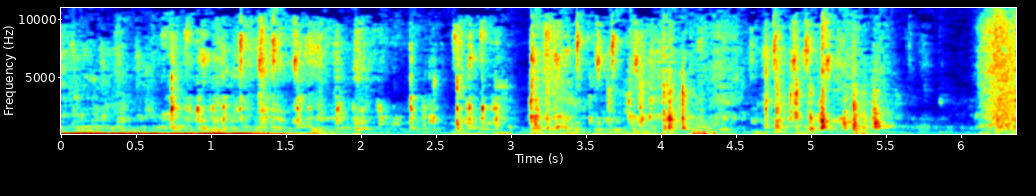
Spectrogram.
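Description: Typing on a computer keyboard: a run of quick keystrokes as text is deleted and retyped. A low hum under the first second and a half then drops away.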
